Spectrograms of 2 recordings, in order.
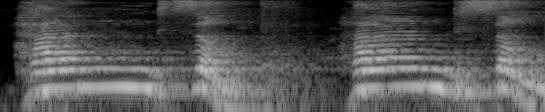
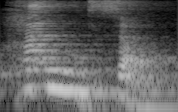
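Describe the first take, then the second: First: handsome drawn out slowly as hand, then सम; broken into syllables. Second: Said in the usual way. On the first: Shown as a demonstration. Teacher showing students the syllable break, slowly split. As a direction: split handsome into two separate beats, hand and सम. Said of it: "break हो रहा है". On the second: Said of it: "handsome को एक बार में बोल रहे हैं क्या".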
